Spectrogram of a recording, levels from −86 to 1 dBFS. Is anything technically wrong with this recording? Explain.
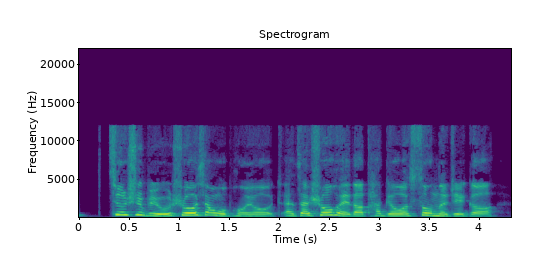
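No, nothing is technically wrong with this audio.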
